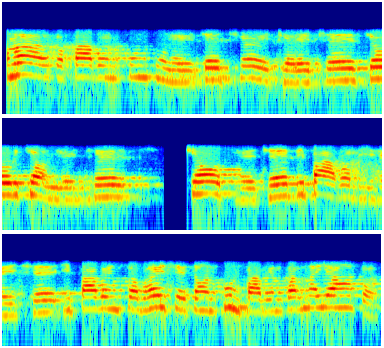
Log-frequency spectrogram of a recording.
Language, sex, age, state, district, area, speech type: Maithili, female, 60+, Bihar, Supaul, rural, conversation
